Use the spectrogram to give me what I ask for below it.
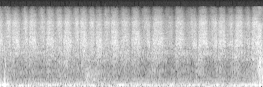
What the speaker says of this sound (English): See how I'm sanding where the old and new meet?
